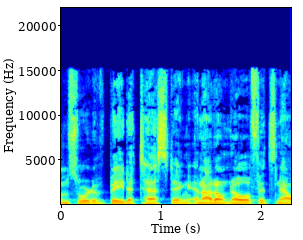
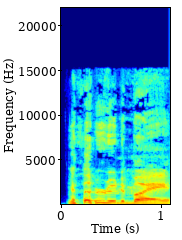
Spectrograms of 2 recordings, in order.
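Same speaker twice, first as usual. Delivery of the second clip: laughing; 6 semitones higher, 6 dB louder, slower than usual. Real, not acted.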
